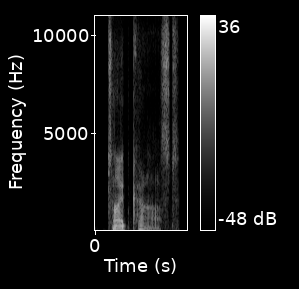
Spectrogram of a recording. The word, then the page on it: typecast: British English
